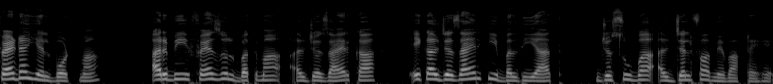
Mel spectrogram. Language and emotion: Urdu, neutral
